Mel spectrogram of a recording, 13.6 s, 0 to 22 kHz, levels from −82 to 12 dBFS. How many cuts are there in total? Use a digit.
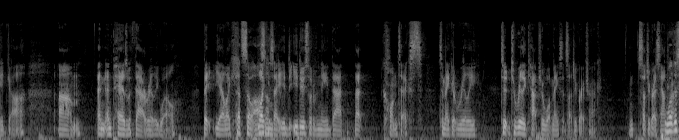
0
